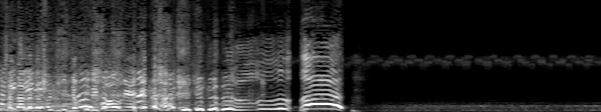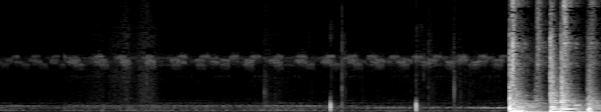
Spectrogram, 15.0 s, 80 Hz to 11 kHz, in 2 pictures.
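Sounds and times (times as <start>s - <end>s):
crickets chirping: 0.0s - 14.4s.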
